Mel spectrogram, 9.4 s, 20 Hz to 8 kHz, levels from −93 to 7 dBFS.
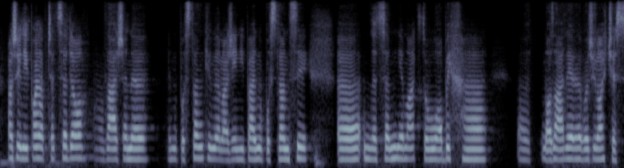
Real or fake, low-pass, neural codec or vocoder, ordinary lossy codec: fake; none; codec, 16 kHz, 0.5 kbps, X-Codec, HuBERT features, trained on balanced general audio; none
